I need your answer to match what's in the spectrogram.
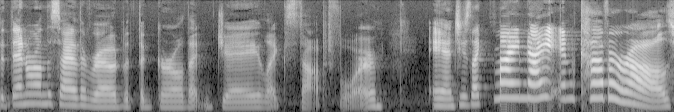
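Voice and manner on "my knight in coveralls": very high, shrill, drawn-out bad acting. Recapping a TV show, quoting the roadside girl Jay stopped for, mimicking terrible acting. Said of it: "She's a terrible actress".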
